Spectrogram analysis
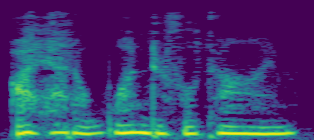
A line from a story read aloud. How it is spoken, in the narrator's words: Beth whispered, wanting him to know she would treasure this day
